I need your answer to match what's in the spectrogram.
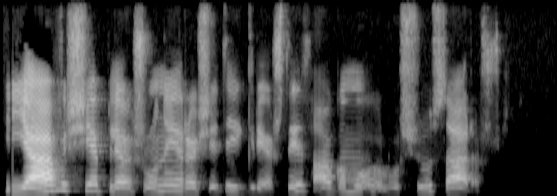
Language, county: Lithuanian, Vilnius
